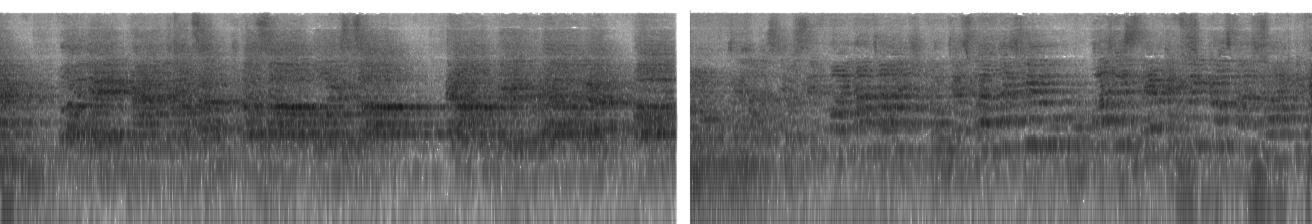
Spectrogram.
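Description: A group of men and women singing together as a choir. The sound cuts out for an instant about eight and a half seconds in, then the singing carries on.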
